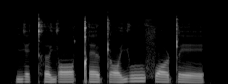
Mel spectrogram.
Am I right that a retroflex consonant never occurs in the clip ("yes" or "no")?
no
